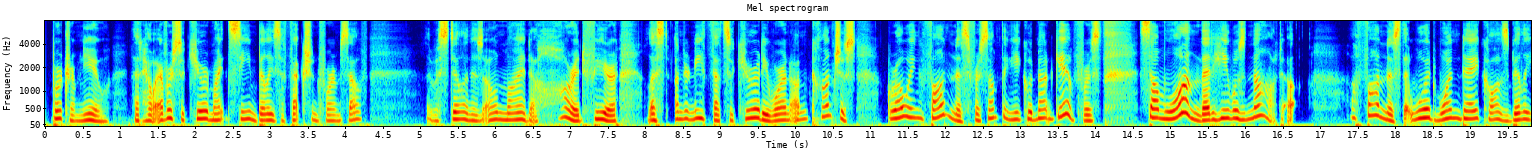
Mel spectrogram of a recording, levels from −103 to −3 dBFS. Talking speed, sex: 155 wpm, female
